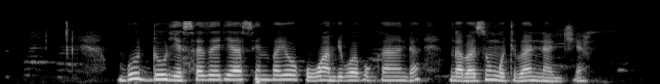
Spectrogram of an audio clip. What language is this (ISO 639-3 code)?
lug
